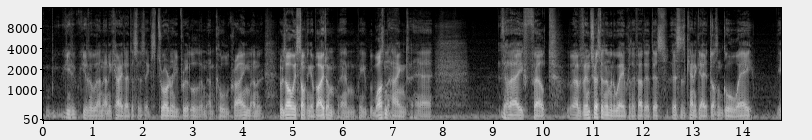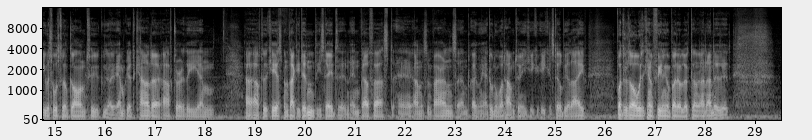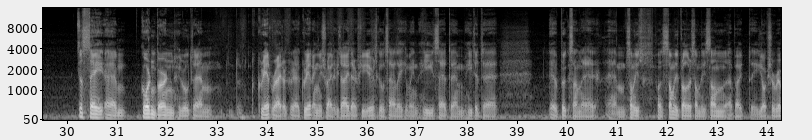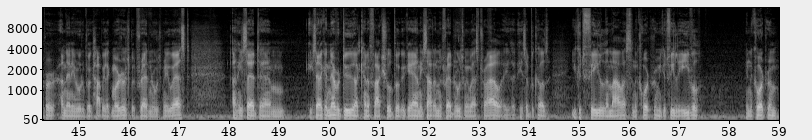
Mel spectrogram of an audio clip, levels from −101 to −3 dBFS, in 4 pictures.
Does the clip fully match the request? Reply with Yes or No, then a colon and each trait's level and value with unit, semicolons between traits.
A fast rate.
Yes: fast, 230 wpm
